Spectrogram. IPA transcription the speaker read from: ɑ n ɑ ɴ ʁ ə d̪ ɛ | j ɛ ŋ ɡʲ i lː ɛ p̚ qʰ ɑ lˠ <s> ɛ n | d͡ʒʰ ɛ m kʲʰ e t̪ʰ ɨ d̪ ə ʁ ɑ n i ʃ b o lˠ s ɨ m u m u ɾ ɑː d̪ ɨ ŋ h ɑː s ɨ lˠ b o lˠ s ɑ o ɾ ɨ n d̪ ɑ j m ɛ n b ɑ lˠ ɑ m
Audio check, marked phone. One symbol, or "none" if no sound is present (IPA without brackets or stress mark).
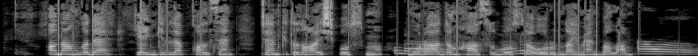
s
